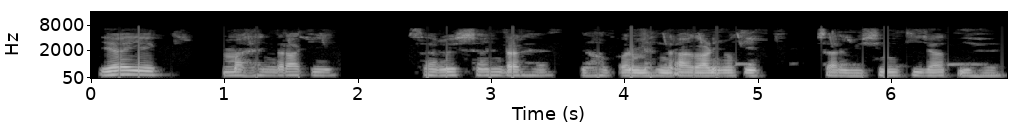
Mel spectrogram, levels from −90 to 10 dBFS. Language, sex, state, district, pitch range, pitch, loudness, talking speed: Hindi, male, Bihar, Jahanabad, 125-140 Hz, 135 Hz, -25 LUFS, 140 wpm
